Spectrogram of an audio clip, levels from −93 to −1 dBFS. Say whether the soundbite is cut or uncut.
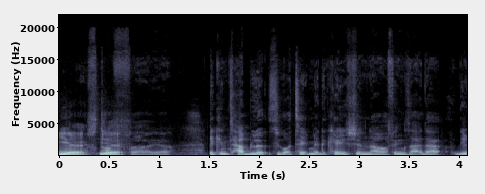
cut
